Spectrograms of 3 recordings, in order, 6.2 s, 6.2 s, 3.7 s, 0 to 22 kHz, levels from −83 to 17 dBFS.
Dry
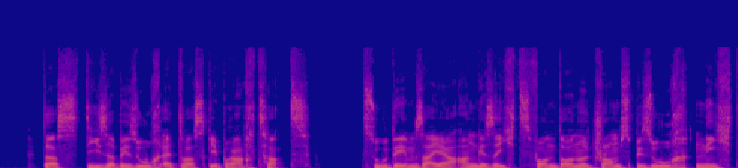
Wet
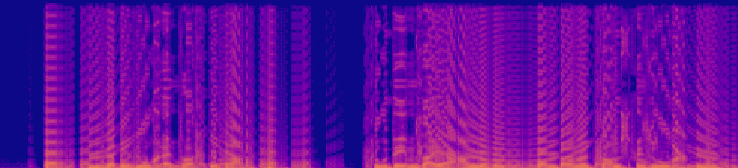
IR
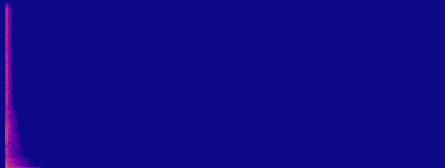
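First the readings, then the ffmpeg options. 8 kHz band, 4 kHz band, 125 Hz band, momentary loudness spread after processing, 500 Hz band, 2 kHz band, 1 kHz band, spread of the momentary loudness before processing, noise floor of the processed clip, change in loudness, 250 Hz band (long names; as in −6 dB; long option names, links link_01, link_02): +3.5 dB, +7.5 dB, +9.5 dB, 6 LU, +9.0 dB, +10.5 dB, +9.0 dB, 5 LU, −67 dBFS, +9.0 dB, +9.0 dB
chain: -filter_complex "[0:a]adynamicsmooth=sensitivity=8:basefreq=3200,asplit=2[link_01][link_02];[link_02]adelay=285.7,volume=-11dB,highshelf=frequency=4000:gain=-6.43[link_03];[link_01][link_03]amix=inputs=2:normalize=0,acrusher=samples=18:mix=1:aa=0.000001:lfo=1:lforange=28.8:lforate=0.52,volume=9dB"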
